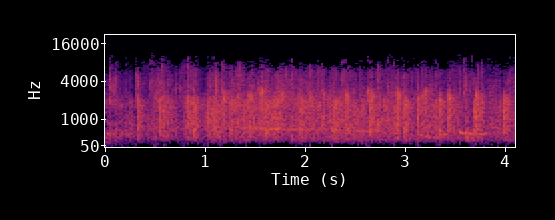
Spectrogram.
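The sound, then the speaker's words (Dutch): A group breaks into applause for the children, many hands clapping in a dense, steady patter that holds at an even, moderately loud level for about four seconds, with no talking over it. “Ik wil even een applaus voor al die kinderen geven”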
